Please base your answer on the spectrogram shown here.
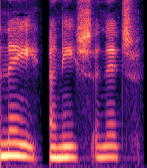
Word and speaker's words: niche: you didn't need a niche. What's the right way to niche? Niche, I believe, is the correct pronunciation. Niche. I'm not sure.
